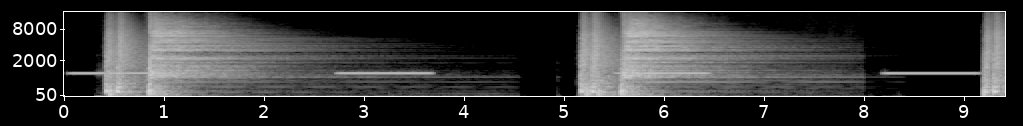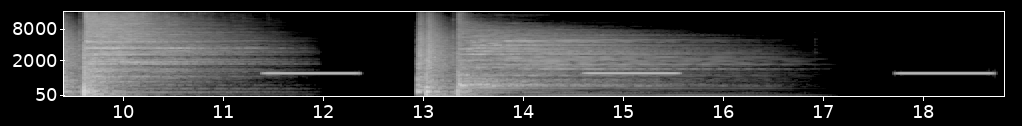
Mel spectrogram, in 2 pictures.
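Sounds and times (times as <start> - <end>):
comedy drum rolls: 0.4 - 2.2, 5.2 - 7.0, 9.2 - 11.1, 13.0 - 15.5.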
